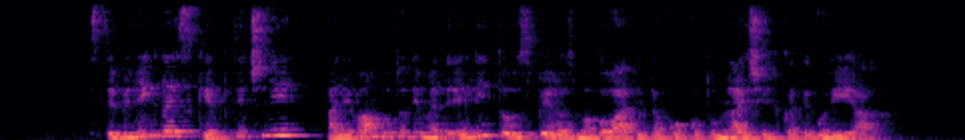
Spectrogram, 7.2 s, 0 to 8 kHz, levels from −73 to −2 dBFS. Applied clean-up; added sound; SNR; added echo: none; none; none; reverberation time 0.6 s.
